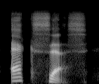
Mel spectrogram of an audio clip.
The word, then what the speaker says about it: excess: And for pronunciation, excess has the stress on the second syllable, excess, and baggage has the stress on the first syllable, baggage.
